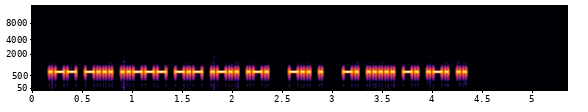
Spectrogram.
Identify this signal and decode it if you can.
Morse code, heard as a keyed tone, about 40 wpm, 700 Hz. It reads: WB2KLR DE N5NRI
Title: USA Callsign DE Callsign 40wpm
